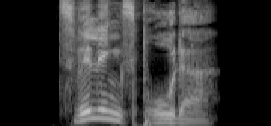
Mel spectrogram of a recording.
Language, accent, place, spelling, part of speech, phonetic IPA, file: German, Germany, Berlin, Zwillingsbruder, noun, [ˈt͡svɪlɪŋsˌbʁuːdɐ], De-Zwillingsbruder.ogg
- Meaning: twin brother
